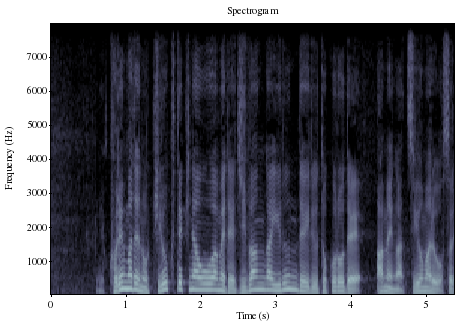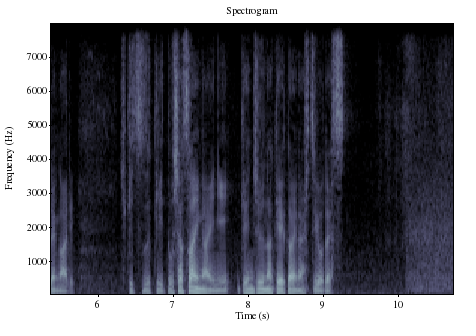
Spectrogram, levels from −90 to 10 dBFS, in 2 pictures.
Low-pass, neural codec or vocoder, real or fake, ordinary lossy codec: none; none; real; none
